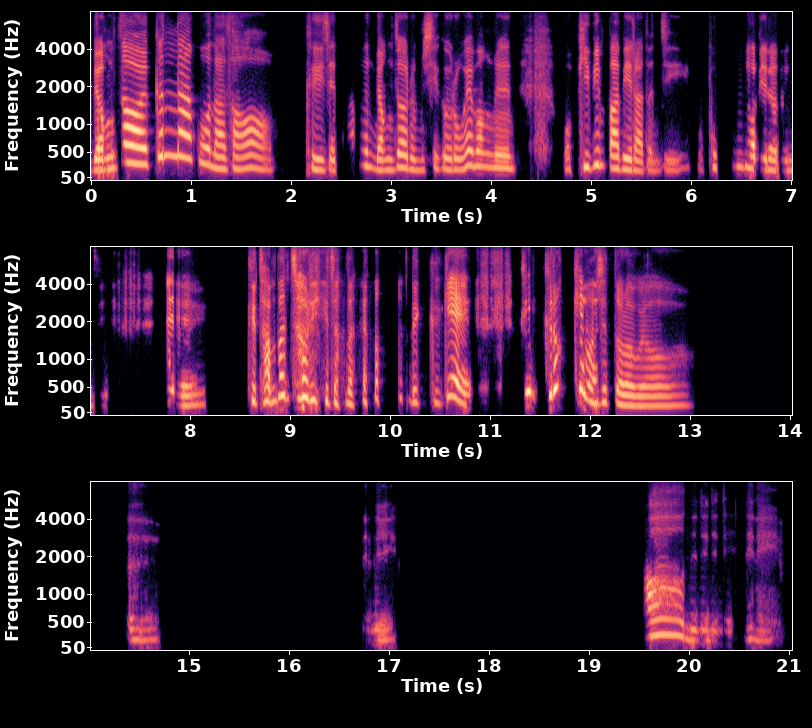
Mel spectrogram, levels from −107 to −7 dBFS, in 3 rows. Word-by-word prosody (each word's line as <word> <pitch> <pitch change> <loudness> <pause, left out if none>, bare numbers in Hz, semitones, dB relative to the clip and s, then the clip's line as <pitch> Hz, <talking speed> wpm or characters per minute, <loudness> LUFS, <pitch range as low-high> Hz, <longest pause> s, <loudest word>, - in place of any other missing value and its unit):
명절 255 +11 +6
끝나고 410 -4 +1
나서 210 -2 -2 0.3
그 245 - -7
이제 185 -1 -3 0.3
남은 255 -3 -6
명절 190 +4 -1
음식으로 195 +2 -5
해 265 - +2
먹는 235 -4 -3 0.5
뭐 - - -14
비빔밥이라든지 205 -7 -2 0.4
볶음밥이라든지 205 - -5 0.7
네네. 180 +2 -4 0.4
그 - - 0
잔반 260 +9 +4
처리잖아요. 260 -9 +2 0.5
근데 235 -3 -6
그게, 235 - +4 0.5
그게 425 -1 +3
그렇게 475 +3 +3
맛있더라고요. 180 - -1 1.4
네. 190 +1 -15 2.1
네네. 90 +2 -13 2.5
아. 270 +2 0
네네네네. 185 -2 -13 0.3
네네. 180 -3 -19
215 Hz, 205 characters per minute, -22 LUFS, 185-260 Hz, 2.5 s, 명절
